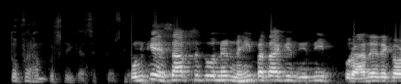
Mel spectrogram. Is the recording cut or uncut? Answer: cut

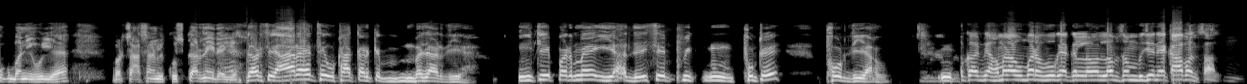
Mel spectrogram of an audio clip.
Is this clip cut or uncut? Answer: cut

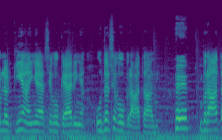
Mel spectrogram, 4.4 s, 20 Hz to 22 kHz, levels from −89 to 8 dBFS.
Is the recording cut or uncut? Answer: uncut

